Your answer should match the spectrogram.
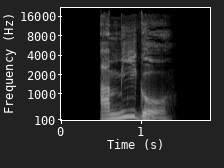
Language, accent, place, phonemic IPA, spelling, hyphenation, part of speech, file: German, Germany, Berlin, /aˈmiːɡo/, Amigo, A‧mi‧go, noun, De-Amigo.ogg
- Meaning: member of a clique, profiteer of cronyism, corrupt politician (especially in Bavaria)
